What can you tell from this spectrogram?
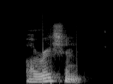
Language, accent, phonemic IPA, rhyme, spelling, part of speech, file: English, Southern England, /ɒˈɹeɪʃən/, -eɪʃən, oration, noun / verb, LL-Q1860 (eng)-oration.wav
- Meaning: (noun) 1. A formal, often ceremonial speech 2. A lengthy speech or argument in a private setting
